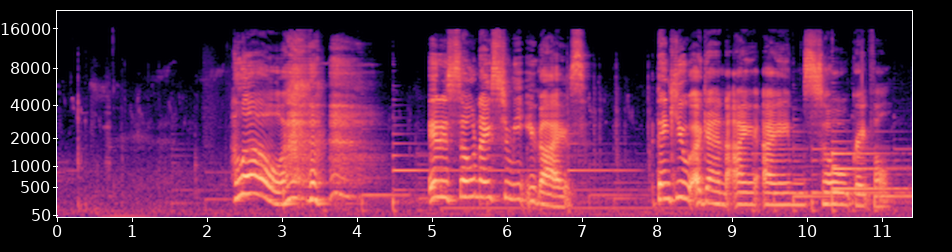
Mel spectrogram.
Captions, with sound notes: - Hello! (chuckles) It is so nice to meet you guys. Thank you again. I am so grateful.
